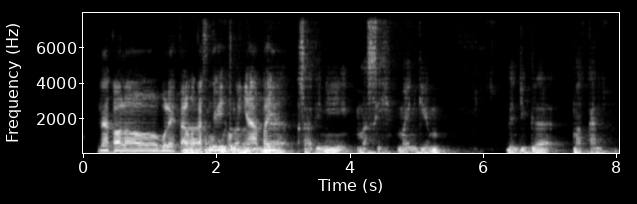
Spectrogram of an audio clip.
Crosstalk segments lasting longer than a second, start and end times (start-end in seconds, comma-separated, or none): 1.5-2.8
